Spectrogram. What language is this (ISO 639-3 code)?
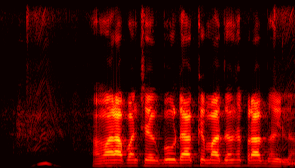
bho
